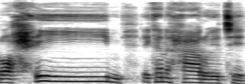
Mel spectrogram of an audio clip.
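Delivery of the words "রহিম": "রহিম" with throaty h and long held "i"; correct pronunciation. Shown as a demonstration. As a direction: hold out the "i" of "রহিম". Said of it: "হলকের মাঝখান থেকে".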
